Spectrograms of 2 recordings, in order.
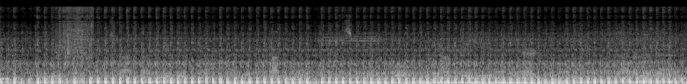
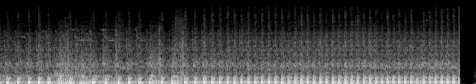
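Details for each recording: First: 2022-model motorcycle before repair, engine running, microphone on the engine: fast, even metallic ticking rattle at about three to four beats a second over the idle, the cam pin vibrating. The fix is to be done from the magnet side without opening the cylinder. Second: 2022-model motorcycle after the cam pin noise fix, done without opening the engine: even single-cylinder idle at about nine beats a second with no rattle, then the engine is cut. Cam pin vibration gone and the sound improved.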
